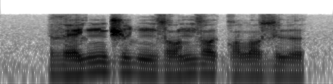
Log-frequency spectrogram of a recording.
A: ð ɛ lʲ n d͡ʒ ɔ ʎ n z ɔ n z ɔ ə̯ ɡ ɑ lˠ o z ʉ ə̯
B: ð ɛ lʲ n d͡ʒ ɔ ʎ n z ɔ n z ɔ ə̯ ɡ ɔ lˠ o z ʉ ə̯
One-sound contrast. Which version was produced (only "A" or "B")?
B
